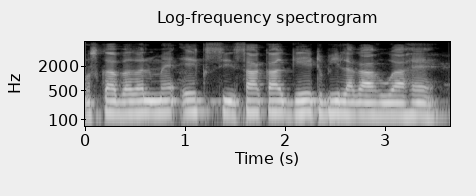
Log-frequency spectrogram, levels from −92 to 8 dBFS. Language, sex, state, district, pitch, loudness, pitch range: Hindi, male, Jharkhand, Deoghar, 140 Hz, -15 LUFS, 130-145 Hz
